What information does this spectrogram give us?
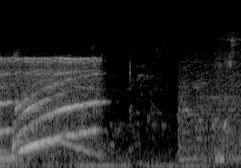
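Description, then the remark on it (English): A phone's text message alert sounds once as a text arrives from its owner's mother: a bright electronic chime with gliding, rising tones that rings for about a second before cutting off, leaving near silence. “That was my phone and sorry about that, you guys.”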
